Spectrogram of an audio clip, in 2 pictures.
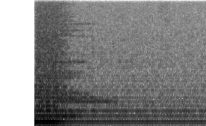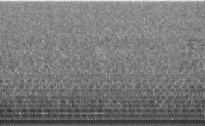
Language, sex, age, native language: Icelandic, male, 50-59, Icelandic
